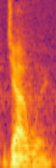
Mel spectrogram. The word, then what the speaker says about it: Yahweh: We have to pronounce the name, Yahweh.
